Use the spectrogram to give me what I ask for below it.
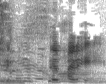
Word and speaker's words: Gethsemane: Gethsemane.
